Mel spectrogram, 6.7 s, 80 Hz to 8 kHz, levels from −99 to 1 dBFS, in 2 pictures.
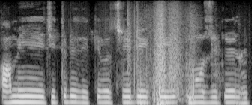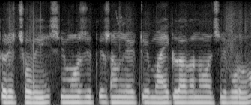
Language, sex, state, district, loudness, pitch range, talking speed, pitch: Bengali, male, West Bengal, Jalpaiguri, -19 LUFS, 155-160 Hz, 170 wpm, 155 Hz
